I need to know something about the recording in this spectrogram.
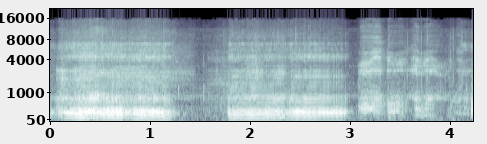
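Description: A person's voice making snoring sounds for a sleeping character: three long, drawn-out voiced snores, the last one shorter and choppier.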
